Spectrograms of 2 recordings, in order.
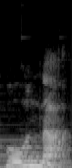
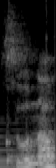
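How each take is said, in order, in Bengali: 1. শব্দটি h ধ্বনি দিয়ে শুরু হয়। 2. শব্দটি s ধ্বনি দিয়ে শুরু হয়। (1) "বলে হো না" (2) "সোনা বলতে পারে না"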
